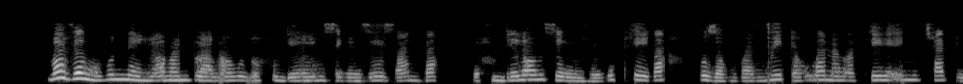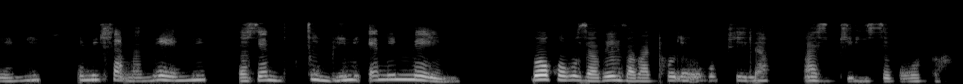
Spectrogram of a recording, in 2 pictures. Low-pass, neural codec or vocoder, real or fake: 7.2 kHz; codec, 44.1 kHz, 1.7 kbps, Pupu-Codec; fake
